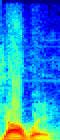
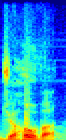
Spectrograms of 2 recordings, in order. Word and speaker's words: Yahweh: And he gets this this inhale exhale this yode vave response which is Yahweh yode vave Yahweh mispronounced Jehovah later on but Yahweh is his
